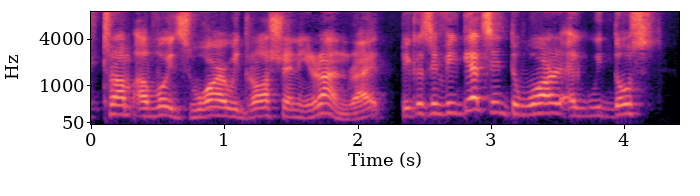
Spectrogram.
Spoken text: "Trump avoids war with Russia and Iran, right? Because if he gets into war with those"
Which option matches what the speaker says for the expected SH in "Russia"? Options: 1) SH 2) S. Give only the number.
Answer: 1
